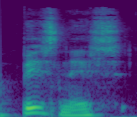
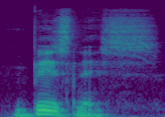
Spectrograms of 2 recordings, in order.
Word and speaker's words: business: This word has several issues. The letter U is pronounced with an I sound, and the letter I is silent. Business.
